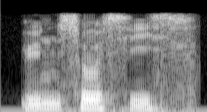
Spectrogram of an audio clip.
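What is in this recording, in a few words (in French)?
"saucisse", French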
